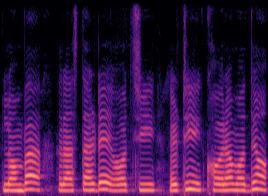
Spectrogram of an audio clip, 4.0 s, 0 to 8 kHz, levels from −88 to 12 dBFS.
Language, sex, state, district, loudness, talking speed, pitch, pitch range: Odia, female, Odisha, Nuapada, -14 LUFS, 105 wpm, 255 Hz, 245-275 Hz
